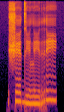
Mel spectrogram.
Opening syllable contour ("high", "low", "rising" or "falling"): high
